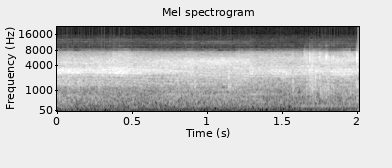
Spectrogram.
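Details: Steady, sharp hiss of pressurized water spraying and dripping from pinhole leaks (about six) in a hot water copper pipe in a bedroom corner, before plumbers clamped them. Pinhole leak hiss.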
